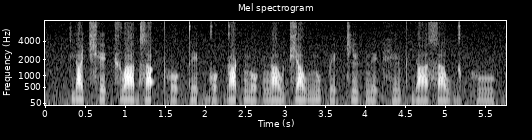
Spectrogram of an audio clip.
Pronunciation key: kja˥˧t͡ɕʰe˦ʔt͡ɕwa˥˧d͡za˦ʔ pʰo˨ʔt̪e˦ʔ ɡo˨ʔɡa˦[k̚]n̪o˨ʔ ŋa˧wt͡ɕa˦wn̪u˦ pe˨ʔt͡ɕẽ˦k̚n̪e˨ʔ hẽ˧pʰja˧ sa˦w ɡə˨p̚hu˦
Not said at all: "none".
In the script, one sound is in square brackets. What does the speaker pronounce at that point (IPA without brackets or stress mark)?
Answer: k̚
